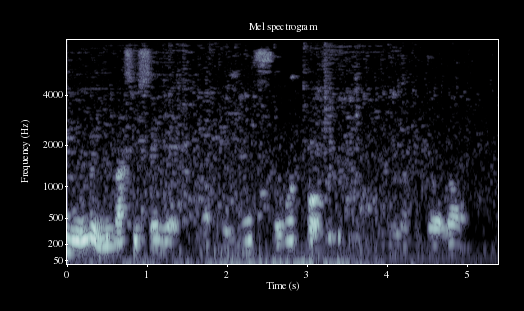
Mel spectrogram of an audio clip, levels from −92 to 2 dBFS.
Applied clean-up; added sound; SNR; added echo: classical method Wiener filter.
